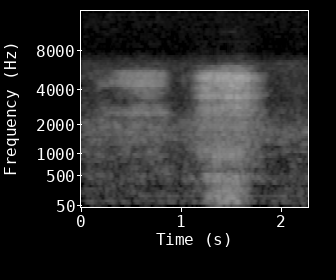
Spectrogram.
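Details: A single loud, rough, rattling snore on the in-breath, rising and fading over about a second; snoring.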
